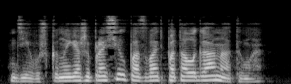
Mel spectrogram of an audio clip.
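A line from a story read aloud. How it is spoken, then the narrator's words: Irritated curt remark. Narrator (Russian): Некоторые раздраженно бросают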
